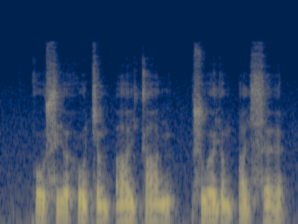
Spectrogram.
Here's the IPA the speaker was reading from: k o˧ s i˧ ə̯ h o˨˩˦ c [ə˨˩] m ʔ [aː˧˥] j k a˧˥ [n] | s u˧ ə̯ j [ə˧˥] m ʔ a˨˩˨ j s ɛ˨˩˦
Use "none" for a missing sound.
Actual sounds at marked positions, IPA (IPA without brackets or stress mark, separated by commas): ə˨˩˨, aː˧˥, ŋ, ə˨˩˨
